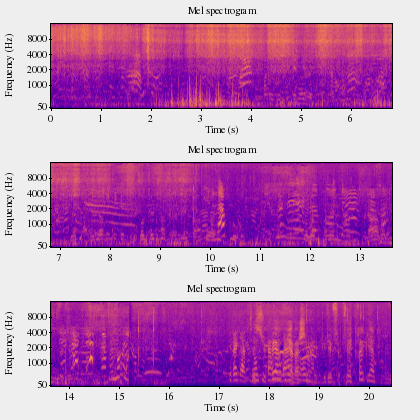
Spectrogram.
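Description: Young children chatter and call out nearby outdoors.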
